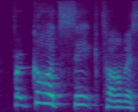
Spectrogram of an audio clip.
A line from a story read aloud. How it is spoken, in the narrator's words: in his thick Edinburgh accent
